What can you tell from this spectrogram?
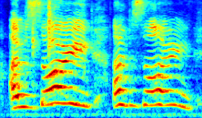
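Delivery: shouted, high panicked sorry; loud mock-panicked sorry; loud apology. Real, not acted. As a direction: yell the apology out over laughter.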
